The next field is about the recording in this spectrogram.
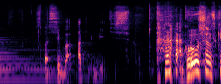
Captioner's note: laughs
